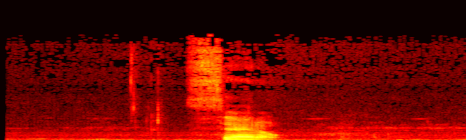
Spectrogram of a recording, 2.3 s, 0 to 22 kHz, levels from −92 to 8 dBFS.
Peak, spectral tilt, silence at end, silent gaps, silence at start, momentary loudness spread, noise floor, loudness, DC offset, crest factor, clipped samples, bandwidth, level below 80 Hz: -2 dBFS; -5 dB/octave; 0.95 s; none; 0.95 s; 26 LU; -46 dBFS; -19 LUFS; under 0.1%; 22 dB; under 0.1%; 16.5 kHz; -56 dBFS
